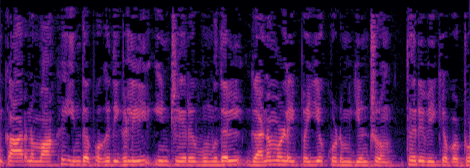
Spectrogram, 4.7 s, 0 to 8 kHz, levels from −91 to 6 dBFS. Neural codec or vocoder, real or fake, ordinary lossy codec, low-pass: none; real; none; none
